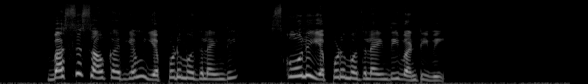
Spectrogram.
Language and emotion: Telugu, neutral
